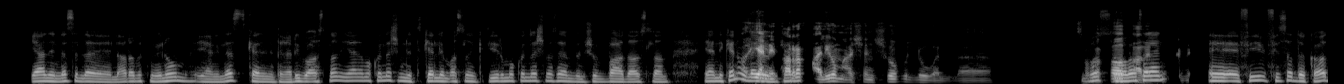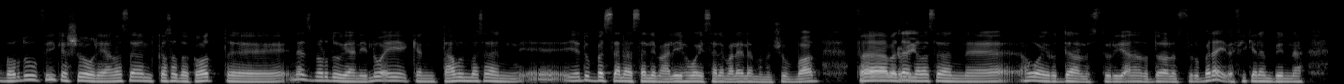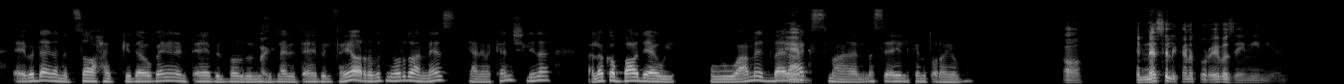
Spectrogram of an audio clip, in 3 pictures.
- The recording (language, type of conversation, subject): Arabic, podcast, إزاي السوشيال ميديا أثّرت على علاقاتك اليومية؟
- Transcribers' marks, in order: tapping; in English: "الstory"; in English: "الstory"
